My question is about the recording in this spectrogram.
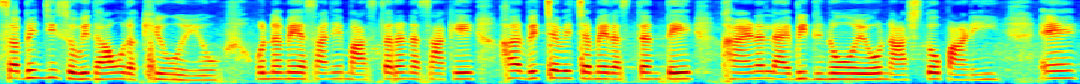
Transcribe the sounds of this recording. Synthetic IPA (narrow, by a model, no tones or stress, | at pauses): sɐbʱɪnɪ̆d͡ʑiːsʊʋɪd̪ʱaːũɾɐkʰijũɦʊjũʊnəmẽɐsãɲd͡ʑemaːst̪əɾənɪ̆ɐsãkʰeːhɐɾʋɪt͡ɕə̆ʋɪt͡ɕə̆mẽɾɐst̪jənɪ̆t̪ekʰaːɪɽ̃ə̆laːɪbiɗɪnoɦʊjonaːʃt̪opaːɽ̃iɛ̃ː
